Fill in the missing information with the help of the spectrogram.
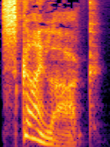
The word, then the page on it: skylark: British English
